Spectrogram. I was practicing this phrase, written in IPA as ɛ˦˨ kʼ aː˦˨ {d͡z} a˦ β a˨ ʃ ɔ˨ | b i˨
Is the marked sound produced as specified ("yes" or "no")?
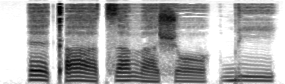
no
